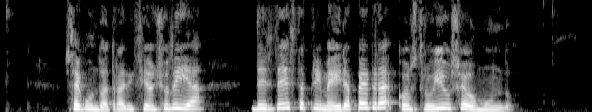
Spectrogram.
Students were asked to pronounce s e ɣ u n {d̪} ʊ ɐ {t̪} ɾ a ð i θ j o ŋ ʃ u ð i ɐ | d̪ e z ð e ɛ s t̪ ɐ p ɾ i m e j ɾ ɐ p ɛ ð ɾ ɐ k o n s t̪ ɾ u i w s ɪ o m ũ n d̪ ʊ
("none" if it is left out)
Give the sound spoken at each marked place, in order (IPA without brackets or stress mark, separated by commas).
d̪, t̪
